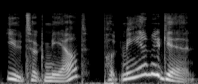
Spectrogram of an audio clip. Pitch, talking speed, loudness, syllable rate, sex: 260 Hz, 210 wpm, -17 LUFS, 5.7 syllables/s, female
